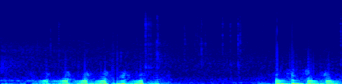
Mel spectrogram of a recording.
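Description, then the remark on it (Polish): Rapid arrow-key presses on a computer keyboard in two bursts separated by a short pause, with a low pulsing hum beneath the clicks. The tapping is moderately loud. “I teraz kiedy będę się przezywał strzałkami, to no praktycznie nawet nic nie słychać, bo to jest tak wolno,”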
